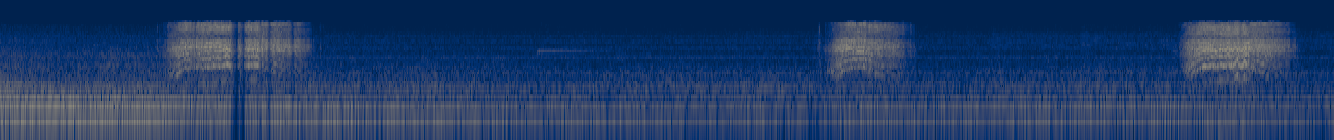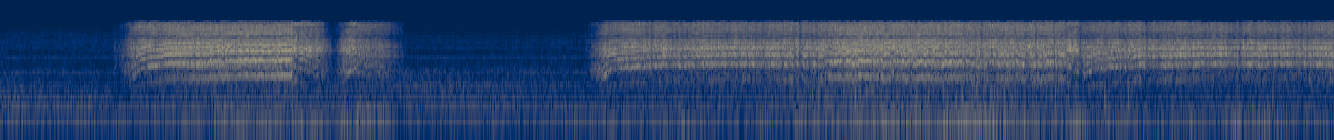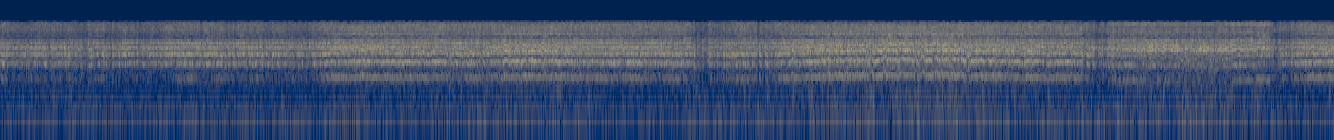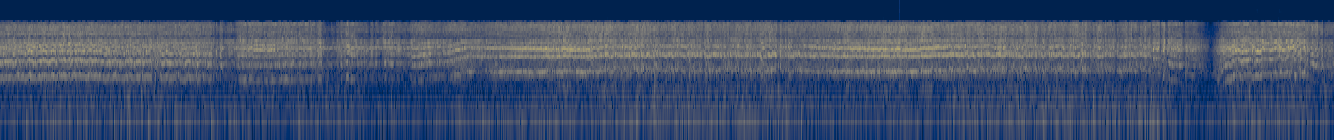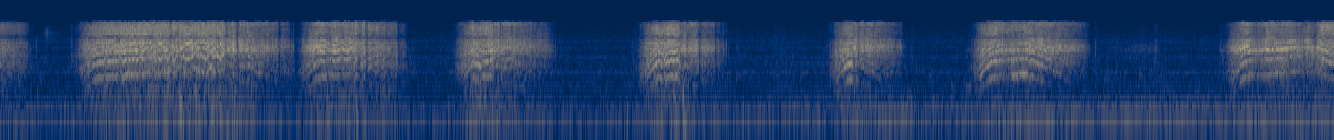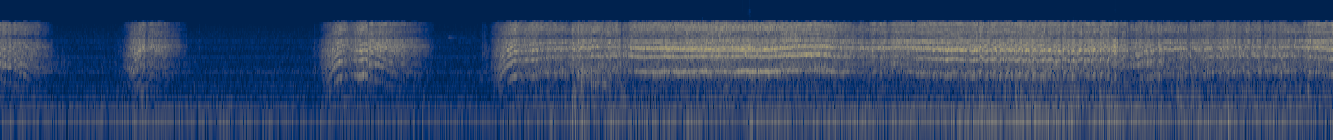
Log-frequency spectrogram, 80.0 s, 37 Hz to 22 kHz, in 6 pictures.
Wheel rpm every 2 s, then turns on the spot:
0, 40, 20, 0, 30, 20, 30, 110, 30, 80, 160, 150, 160, 160, 170, 160, 160, 150, 160, 160, 160, 170, 210, 230, 220, 150, 70, 120, 60, 30, 20, 50, 50, 70, 20, 50, 200, 220, 200, 210.
54-56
